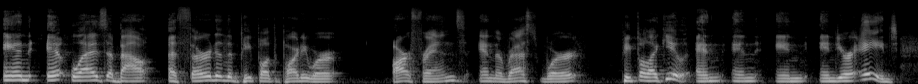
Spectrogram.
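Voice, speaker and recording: A man speaks at a fairly slow pace in a normal speaking voice, his pitch fairly high with ordinary variation. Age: 60s. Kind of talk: casual faith-based podcast conversation.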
